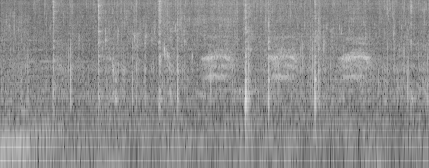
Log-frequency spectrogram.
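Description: Green chillies and onion fry in hot oil with cinnamon, green cardamom, clove and dried red chillies for a jackfruit curry. A steady sizzle runs throughout, broken by sharp scraping stirs at irregular intervals, with no talk.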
